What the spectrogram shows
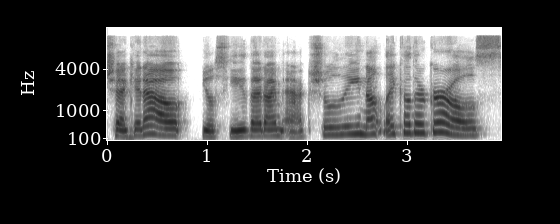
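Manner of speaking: ordinary talk, nothing marked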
